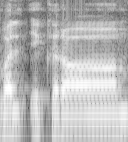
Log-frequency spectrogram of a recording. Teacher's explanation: یہاں پر باریک کاف ہے تو اس کو ہم باریک پڑھیں گے، والاکرام، اور را کو پر یعنی موٹا پڑھیں گے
